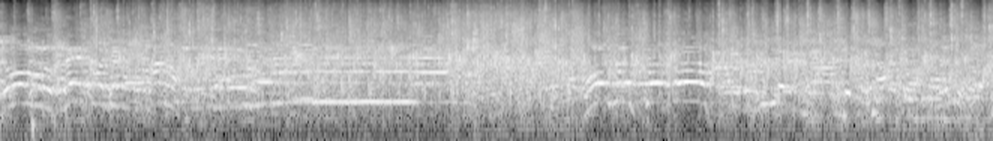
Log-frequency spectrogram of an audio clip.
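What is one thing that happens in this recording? A crowd of spectators chatters and shouts nearby outdoors.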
